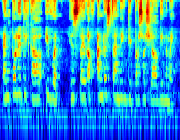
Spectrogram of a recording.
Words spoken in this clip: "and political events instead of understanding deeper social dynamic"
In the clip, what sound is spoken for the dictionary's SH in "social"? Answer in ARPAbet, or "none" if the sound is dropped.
S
